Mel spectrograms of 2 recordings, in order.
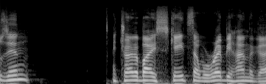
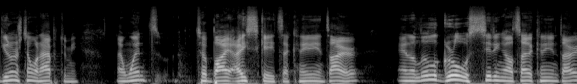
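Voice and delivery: ordinary talk, nothing marked

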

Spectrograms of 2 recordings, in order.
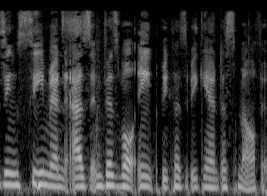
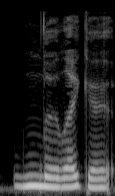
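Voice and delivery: creepy voice and delivery; 3 dB louder than usual. Trying to beat the other's creepy take on the line: creepy voice. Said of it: "To be creepier than that?".

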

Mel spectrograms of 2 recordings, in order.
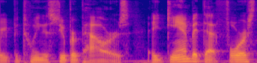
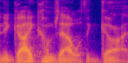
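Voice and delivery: ordinary talk, nothing marked

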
